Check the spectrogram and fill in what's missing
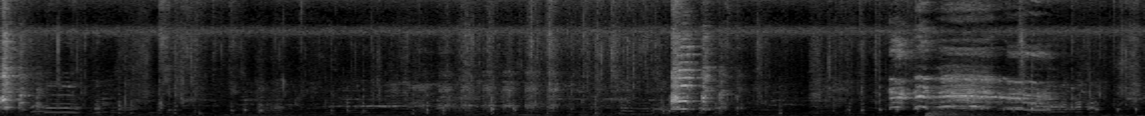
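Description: Young Spangle chickens cluck nearby while a rooster crows, set against steady farmyard background noise, with a louder, longer crow near the end.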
